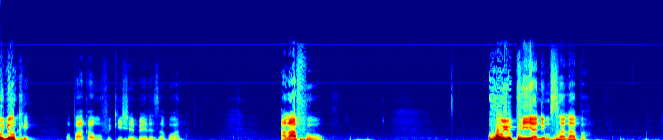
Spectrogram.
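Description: A man speaks into a microphone with pauses, his voice carried over a loudspeaker.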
